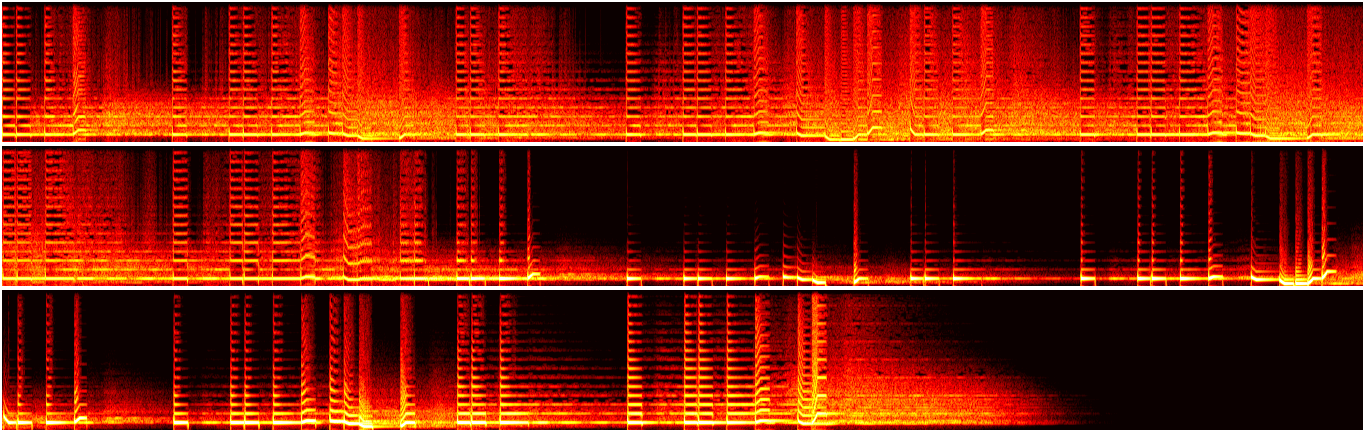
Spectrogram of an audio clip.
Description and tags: A distorted synth melody created with the Helm freeware synthesizer and fabfilter's Saturn distortion unit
